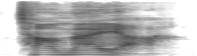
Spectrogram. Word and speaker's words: Tamaya: What's the correct pronunciation so we can set the record straight? – Tamaya. – Yeah. Okay, Tamaya. Good.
